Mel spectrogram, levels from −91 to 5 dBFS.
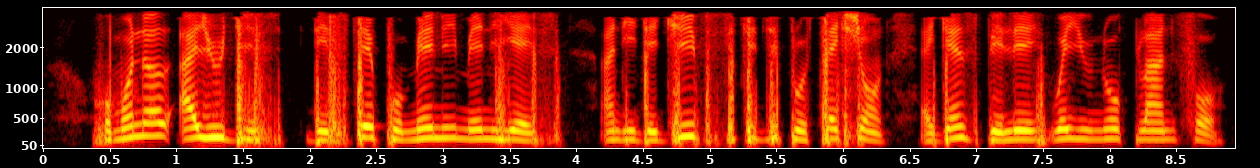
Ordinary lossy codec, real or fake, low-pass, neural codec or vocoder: MP3, 32 kbps; fake; 3.6 kHz; autoencoder, 48 kHz, 128 numbers a frame, DAC-VAE, trained on Japanese speech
